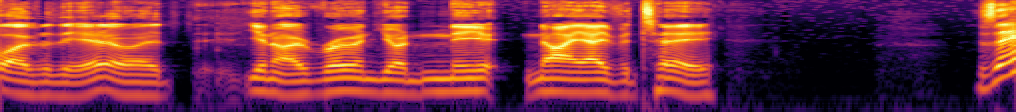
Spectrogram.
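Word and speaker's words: naïveté: I don't want to burst your bubble over there or, ruin your naivete.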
